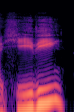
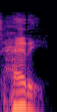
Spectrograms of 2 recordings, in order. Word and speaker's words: Headey: David, on a podcast ad, I heard her name pronounced as Lena Headey, and I looked it up, and I think it is Headey. I think we are correct in saying Headey.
